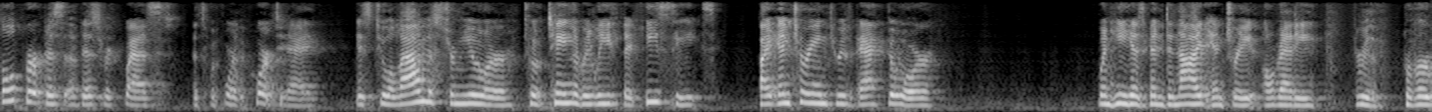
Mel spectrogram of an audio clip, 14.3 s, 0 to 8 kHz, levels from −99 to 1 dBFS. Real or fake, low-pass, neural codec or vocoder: fake; 7.2 kHz; codec, 16 kHz, 2 kbps, FreqCodec, larger model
